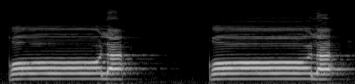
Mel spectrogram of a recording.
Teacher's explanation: Ketika kita membaca qa, maka dia dibaca panjang, dan panjangnya suara itu terasa sekali keluar dari rongga tenggorokan dan rongga mulut. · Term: huruf mad tabi'i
